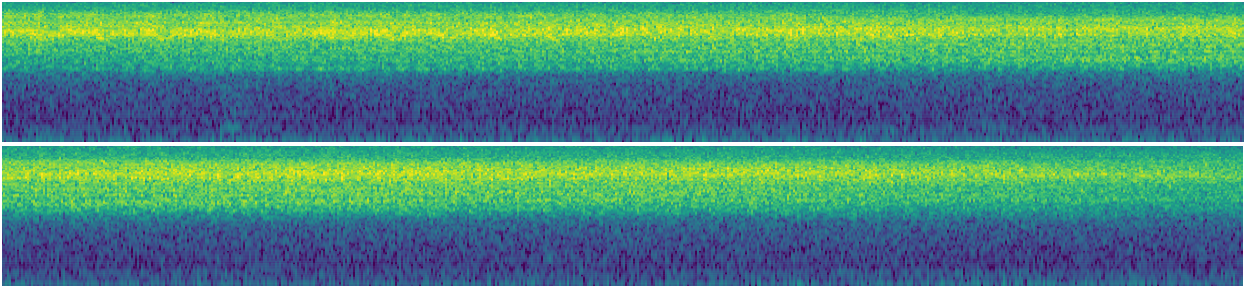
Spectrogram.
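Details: Cicadas in trees in autumn fill the air with a steady, high, hissing drone that never lets up.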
